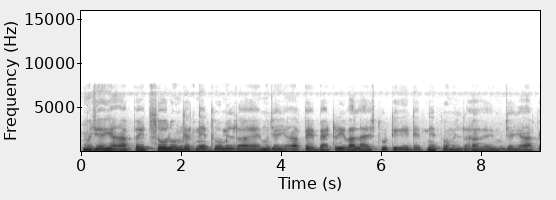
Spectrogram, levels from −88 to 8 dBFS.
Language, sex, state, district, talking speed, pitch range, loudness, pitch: Hindi, male, Haryana, Jhajjar, 155 wpm, 170-180 Hz, -16 LUFS, 175 Hz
